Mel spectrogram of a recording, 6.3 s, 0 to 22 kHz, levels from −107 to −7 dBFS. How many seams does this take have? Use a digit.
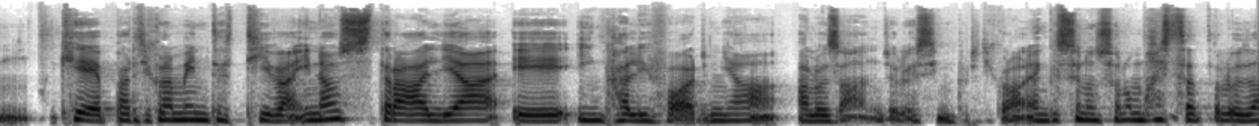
0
